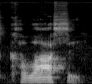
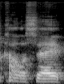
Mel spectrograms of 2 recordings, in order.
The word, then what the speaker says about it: Colossae: scholars what they say they say that it's colossi or call a C or call a semi or in other words they don't know it's one of these ways of pronouncing it so I'm just gonna say most of the times kala say occasionally you'll hear me say colossi I'm talking about the same city and basically it's a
